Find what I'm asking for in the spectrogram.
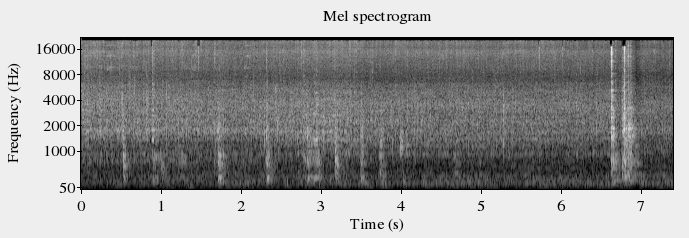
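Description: Red spinach (lal shak) frying with a garlic tempering in a pan, giving a steady low sizzle under scattered stirring scrapes and clatters, with a brighter clink near the end and no talking.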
